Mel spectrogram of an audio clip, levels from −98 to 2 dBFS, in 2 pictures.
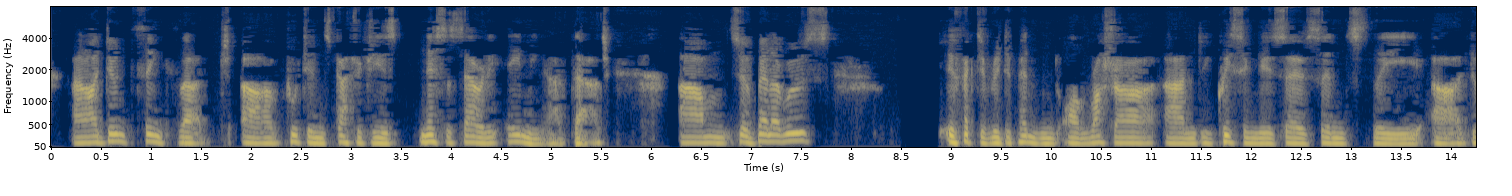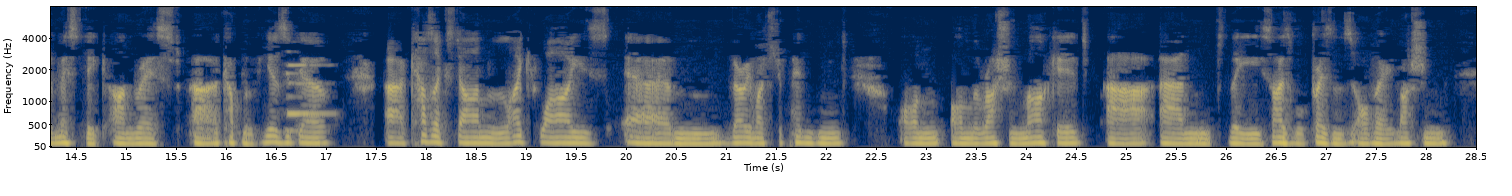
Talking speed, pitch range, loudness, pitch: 115 wpm, 110-125 Hz, -25 LUFS, 115 Hz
